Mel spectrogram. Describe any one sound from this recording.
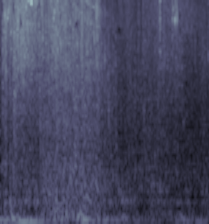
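A laser gun fires short bursts.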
